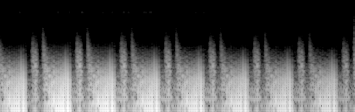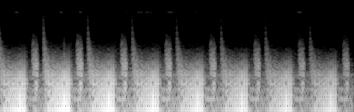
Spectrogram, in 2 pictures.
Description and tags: the cube sinte siniestro
They have been created with diverse software on Windows and Linux (drumboxes, synths and samplers) and processed with some FX.
bass, bassdrum, fx, loops, pack, percussion, remix, sample-pack, synths, the-cube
